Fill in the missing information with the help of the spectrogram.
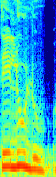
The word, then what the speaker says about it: Delulu: Delulu. – Delulu. – Ach, so wird man das aussprechen? – Das würde ich sagen, das heißt Delulu.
